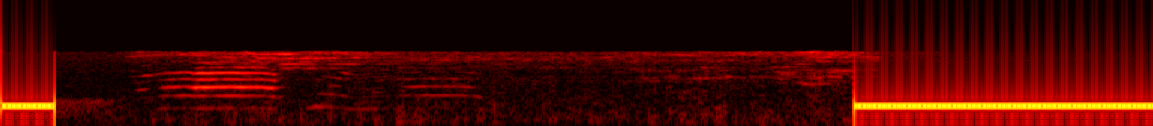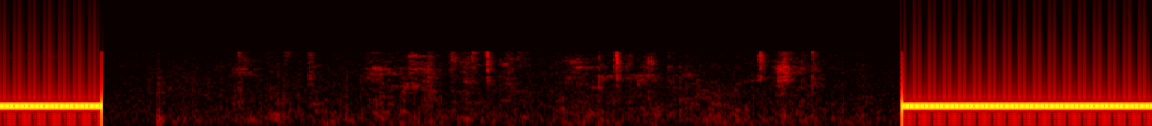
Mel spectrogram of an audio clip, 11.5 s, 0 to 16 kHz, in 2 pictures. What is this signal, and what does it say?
Ringback tone (North America), 440 + 480 Hz.
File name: CENTRAL MABE / out antonio.garcia - .97694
